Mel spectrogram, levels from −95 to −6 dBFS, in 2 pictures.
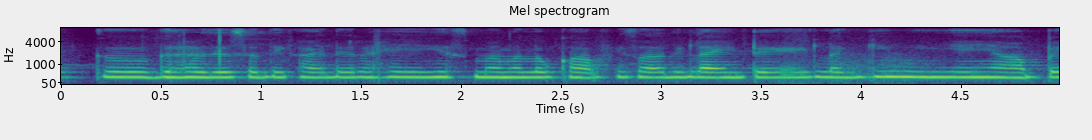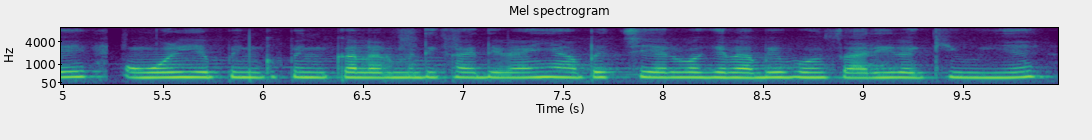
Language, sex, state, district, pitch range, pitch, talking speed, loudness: Hindi, female, Rajasthan, Churu, 245-255 Hz, 250 Hz, 220 wpm, -26 LUFS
